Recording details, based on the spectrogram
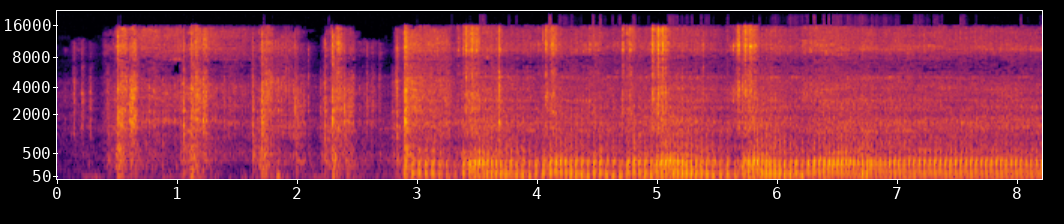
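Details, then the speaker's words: Chinese ATV abandoned for seven years, first start after reassembly with fuel on and choke: several cranking bursts, then it catches into a lumpy, uneven idle on choke, backfiring heavily. "Backfires like crazy."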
